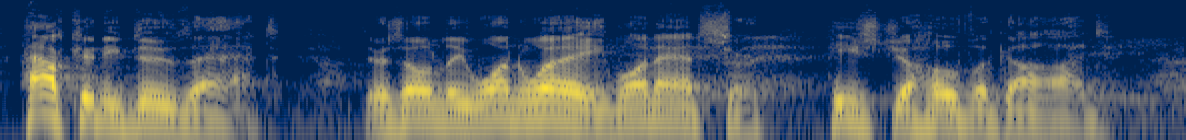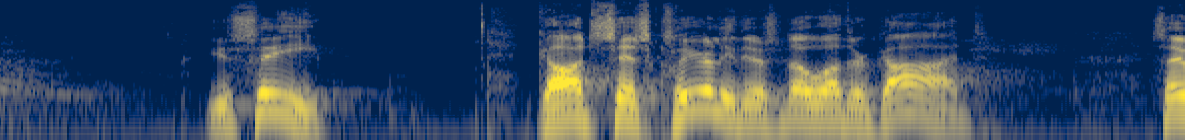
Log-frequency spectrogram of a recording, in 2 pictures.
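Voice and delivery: ordinary talk, nothing marked

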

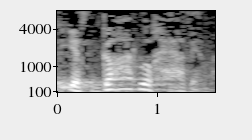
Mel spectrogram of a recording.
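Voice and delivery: slow, soft, high sneer; sneering taunt. Acted. Crowd at the cross, soft scornful sneer. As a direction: let the scorn drip quietly.

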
